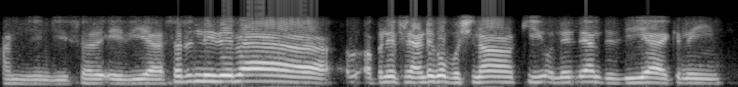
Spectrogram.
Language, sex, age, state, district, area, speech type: Punjabi, male, 18-30, Punjab, Pathankot, rural, conversation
